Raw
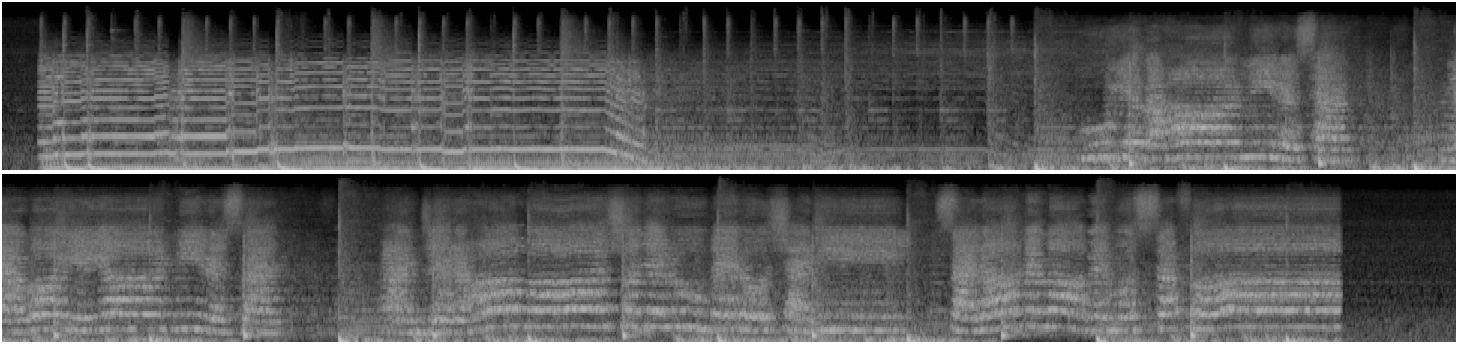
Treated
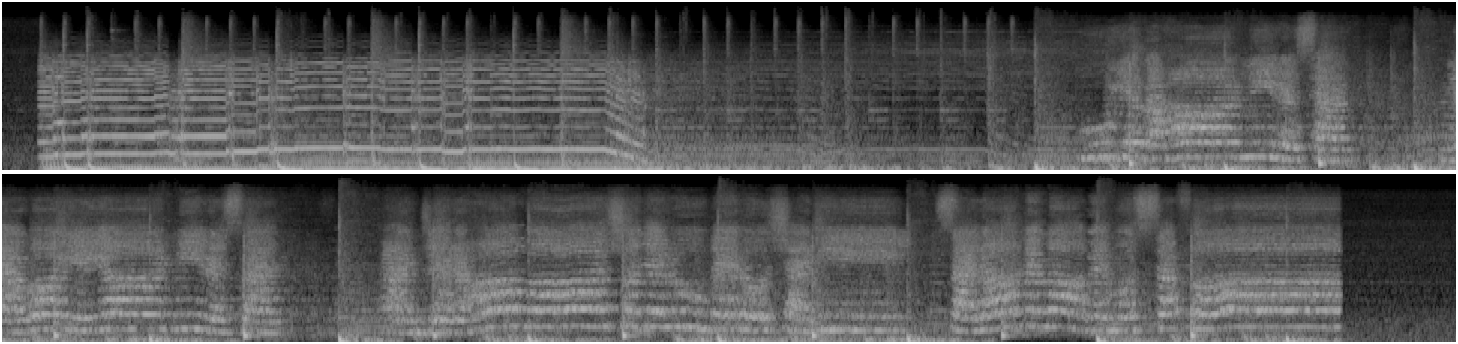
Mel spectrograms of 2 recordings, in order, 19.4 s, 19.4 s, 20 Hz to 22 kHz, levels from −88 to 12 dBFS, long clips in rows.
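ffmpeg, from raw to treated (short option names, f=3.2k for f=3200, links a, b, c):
-filter_complex "[0:a]asettb=1/sr,asplit=3[a][b][c];[a]atrim=end=12.374[d];[b]atrim=start=12.37:end=12.86,asetpts=PTS-STARTPTS,afade=t=in:d=0.004:c=qsin,afade=t=out:st=0.486:d=0.004:c=qsin,highpass=190[e];[c]atrim=start=12.856[f];[d][e]acrossfade=d=0.004:c1=hsin:c2=qsin[g];[g][f]acrossfade=d=0.004:c1=qsin:c2=hsin,asettb=1/sr,asplit=3[h][i][j];[h]atrim=end=16.304[k];[i]atrim=start=16.3:end=16.93,asetpts=PTS-STARTPTS,afade=t=in:d=0.004:c=qsin,afade=t=out:st=0.626:d=0.004:c=qsin,lowshelf=f=97:g=-11[l];[j]atrim=start=16.926[m];[k][l]acrossfade=d=0.004:c1=hsin:c2=qsin[n];[n][m]acrossfade=d=0.004:c1=qsin:c2=hsin"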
